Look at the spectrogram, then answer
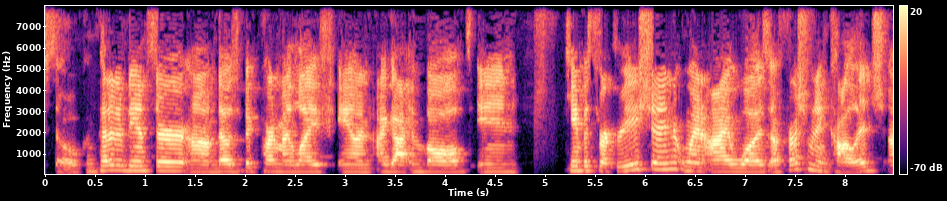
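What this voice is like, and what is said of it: Wisconsin accent. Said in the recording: “I was born and raised in Wisconsin. A lot of people can still hear my accent and I get a lot of jokes about that.”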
